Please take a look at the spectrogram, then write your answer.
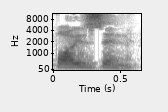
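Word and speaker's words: poison: इसका एस का साउंड तो स होना चाहिए ये ज है आप कभी पॉइजन कहते हो क्या नहीं ना आप कहते हो पॉइजन यानी कि एस का साउंड ज भी आ रहा है अब देखो यहां पर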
